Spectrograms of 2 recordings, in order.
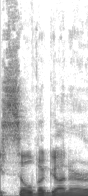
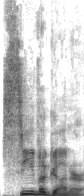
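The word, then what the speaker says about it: SiIvaGunner: Silva Gunner, and actually, Siva Gunner, I think is how you're supposed to pronounce it. Siva because Gunner. Apparently, and this shocked me this week, I didn't know this, like, the L is not an L, it's an I. It's a capital I.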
